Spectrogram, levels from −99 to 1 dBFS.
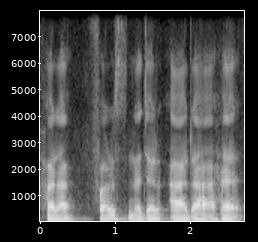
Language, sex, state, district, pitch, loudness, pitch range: Hindi, male, Bihar, Patna, 115 Hz, -14 LUFS, 110-120 Hz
